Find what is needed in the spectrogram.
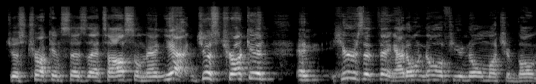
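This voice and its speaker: In a Minnesota accent, a man uses a raised, projected voice with a bright, sharp tone and lively intonation. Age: 40s. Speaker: truck driver and livestreamer. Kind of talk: casual live stream chat. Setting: hotel room.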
